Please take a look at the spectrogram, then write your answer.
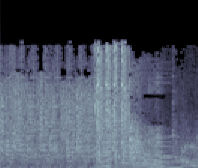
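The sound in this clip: Rapid video game gunfire, aimed at an enemy machine gun, rattles as a dense, continuous barrage of loud shots over two seconds, with a brief voice near the end.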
